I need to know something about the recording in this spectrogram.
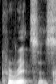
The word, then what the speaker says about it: Kiritsis: media played the event into the life of Kiritsis himself. How do you pronounce the name? Kiritsis.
